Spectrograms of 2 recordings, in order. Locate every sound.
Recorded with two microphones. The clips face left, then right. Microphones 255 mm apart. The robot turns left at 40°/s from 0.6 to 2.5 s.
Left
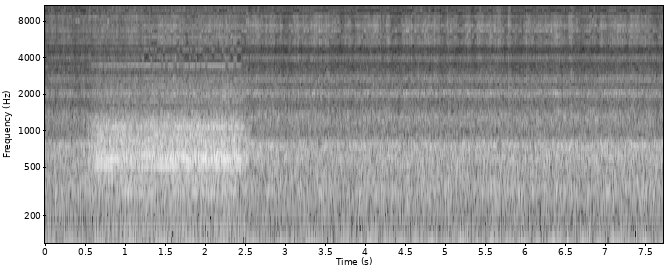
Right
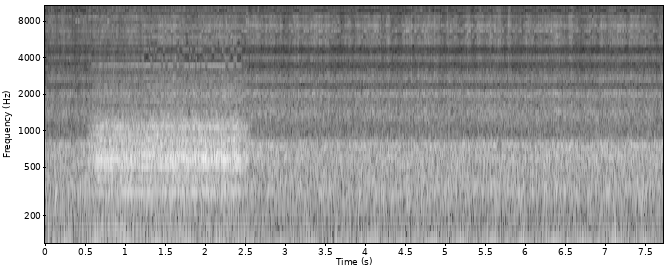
Only background noise.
